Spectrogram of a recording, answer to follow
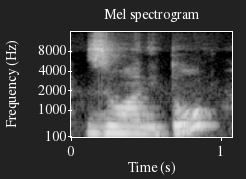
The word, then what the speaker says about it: Juanito: The pronunciation of this word should be Juanito.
